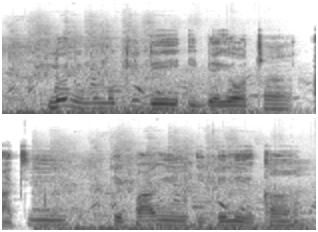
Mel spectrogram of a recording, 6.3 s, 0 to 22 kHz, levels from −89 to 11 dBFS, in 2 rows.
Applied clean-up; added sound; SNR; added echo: none; Bird; 5 dB; none.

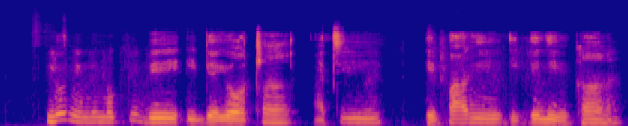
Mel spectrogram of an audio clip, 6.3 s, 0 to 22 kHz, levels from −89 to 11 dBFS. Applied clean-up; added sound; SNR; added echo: neural mask model DeepFilterNet 3.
